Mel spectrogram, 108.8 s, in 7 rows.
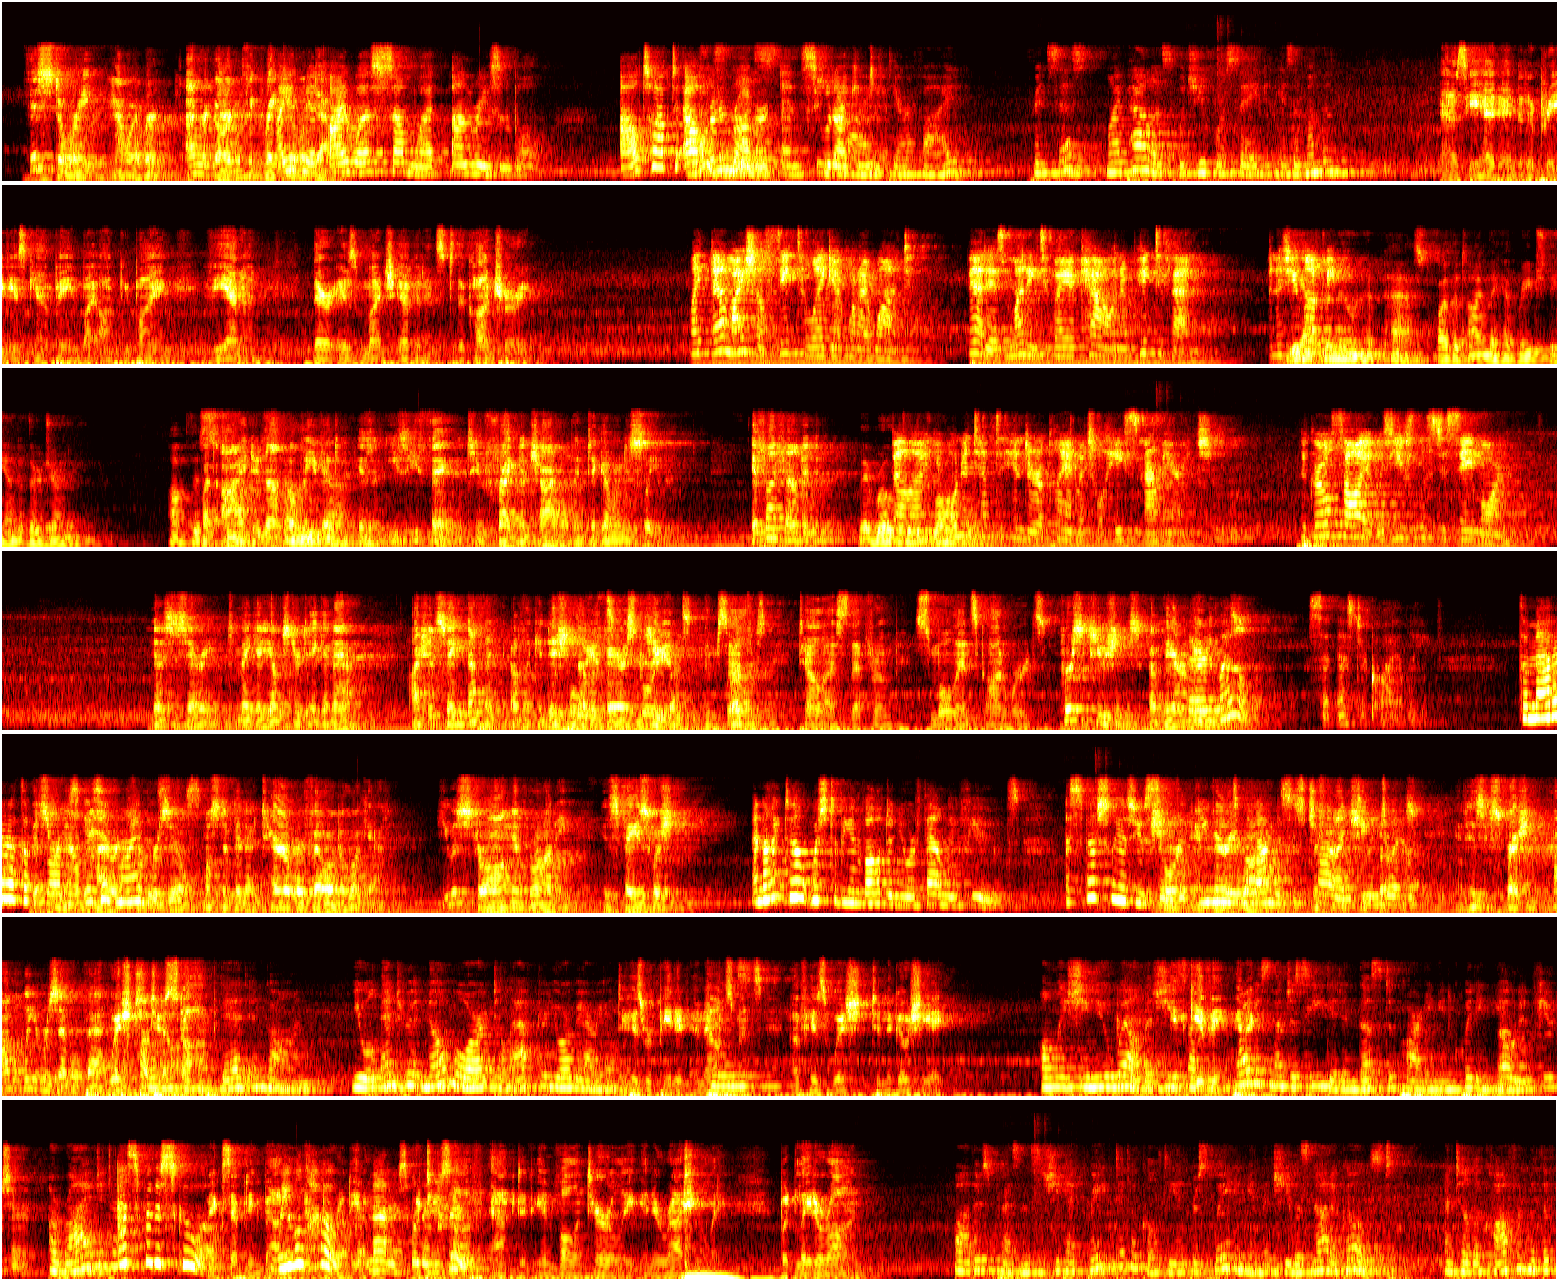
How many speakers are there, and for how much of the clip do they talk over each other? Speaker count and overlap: six, about 23%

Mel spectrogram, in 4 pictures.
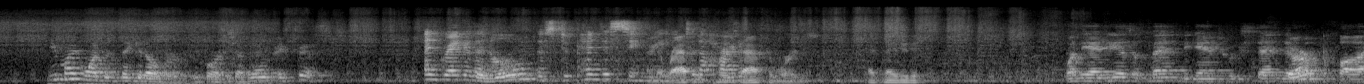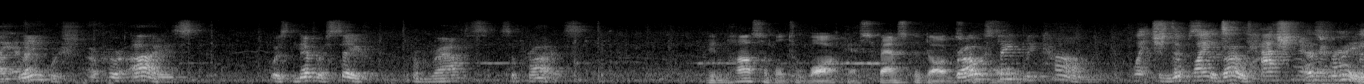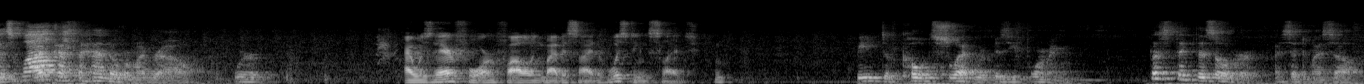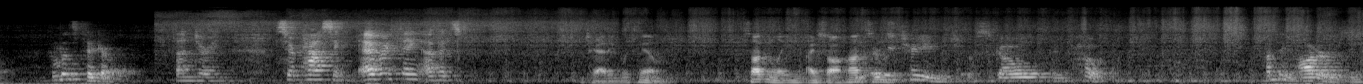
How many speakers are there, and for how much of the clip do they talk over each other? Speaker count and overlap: five, about 15%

